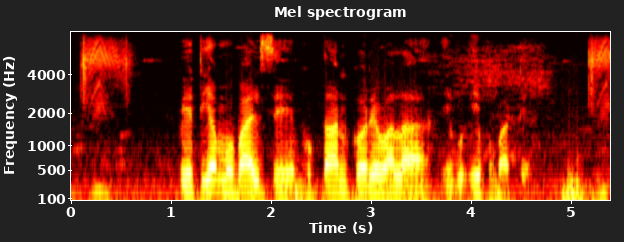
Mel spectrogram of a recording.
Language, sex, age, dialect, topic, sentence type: Bhojpuri, male, 60-100, Northern, banking, statement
